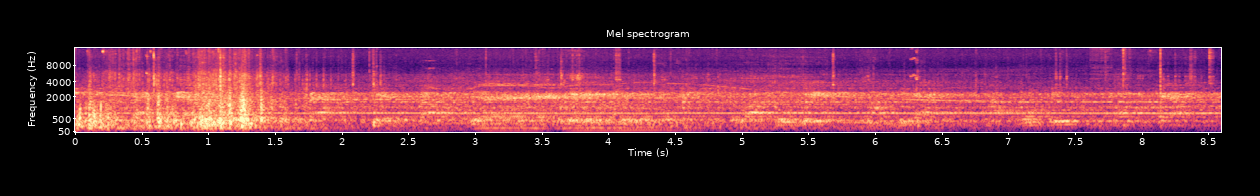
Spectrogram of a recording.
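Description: A small manual car's engine and road noise heard from inside the cabin while driving along a town road, with a steady thin tone running through it and a low engine hum that rises for a moment a few seconds in.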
